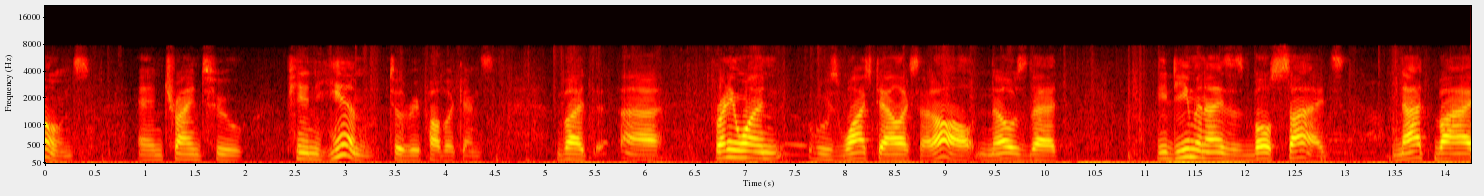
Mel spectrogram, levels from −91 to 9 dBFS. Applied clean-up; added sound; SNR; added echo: none; Livestock, farm animals, working animals; 10 dB; none.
